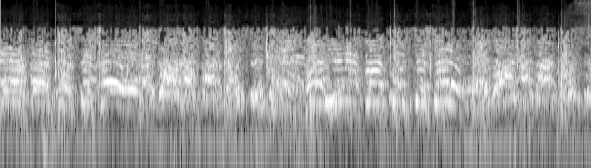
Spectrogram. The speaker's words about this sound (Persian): اینجاست که آدم یاد شعاری می‌افته که بچه‌های دانشجو همین دیروز تو دماوند می‌دادن.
